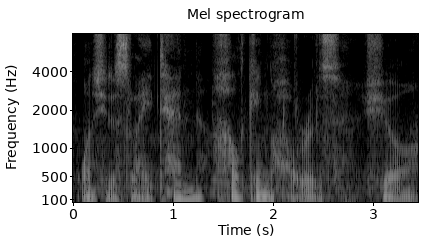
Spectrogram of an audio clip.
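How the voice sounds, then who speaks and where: A man giving soft-spoken ASMR commentary over a video game, with understated asides to himself, close to the microphone. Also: sits low, very animated, slow pace, creaky, background noise.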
